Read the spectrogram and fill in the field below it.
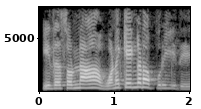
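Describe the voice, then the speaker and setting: A harsh, sharp-tongued mother, as a woman plays her in a family drama skit, scolding her family and demanding what she is owed. Her voice sits very high and bright, sharp and forceful. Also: moderate pace.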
